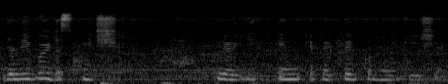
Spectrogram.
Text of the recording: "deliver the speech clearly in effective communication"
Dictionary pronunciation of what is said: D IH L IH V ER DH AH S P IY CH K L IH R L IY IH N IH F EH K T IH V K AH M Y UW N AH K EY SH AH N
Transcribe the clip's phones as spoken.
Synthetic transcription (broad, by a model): D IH L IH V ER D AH S P IY CH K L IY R L IY IH N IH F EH K T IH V K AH M Y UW N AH K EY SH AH N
